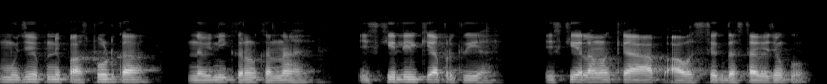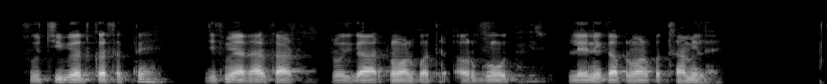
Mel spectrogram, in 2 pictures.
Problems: none marked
